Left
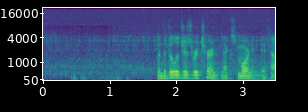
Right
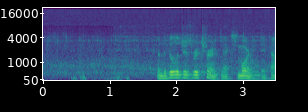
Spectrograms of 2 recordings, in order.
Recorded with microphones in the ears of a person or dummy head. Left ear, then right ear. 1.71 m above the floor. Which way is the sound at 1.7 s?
40° left (ahead or behind).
